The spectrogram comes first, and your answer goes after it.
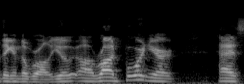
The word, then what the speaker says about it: Fournier: No, I know that you are not a Francophile and you hate the French, but I believe it's pronounced Fournier.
